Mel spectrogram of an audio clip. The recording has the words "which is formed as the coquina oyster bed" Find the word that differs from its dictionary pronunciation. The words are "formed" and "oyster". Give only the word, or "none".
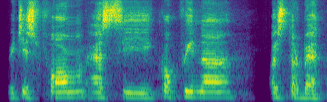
formed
